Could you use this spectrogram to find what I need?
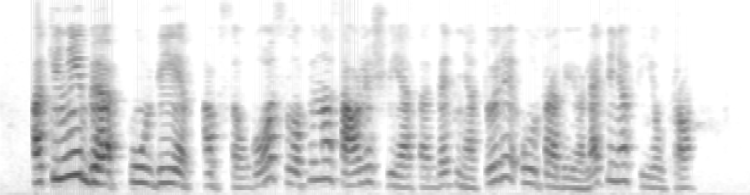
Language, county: Lithuanian, Kaunas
